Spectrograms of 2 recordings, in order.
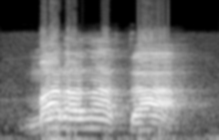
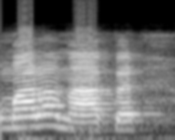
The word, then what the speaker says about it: Maranatha: aramaico dialeto de Jesus Maranata como dizemos nós católicos ou Maranata como dizem nossos irmãos separar Oi gente usou protestantes não importa a pronúncia porque o significado é o mesmo e somos todos irmãos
